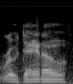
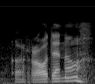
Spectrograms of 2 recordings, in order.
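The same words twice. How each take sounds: First: The R is said plain, not rolled. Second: The R is rolled with a trill. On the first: The speaker calls it wrong. "I apologize if I'm mispronouncing his last name" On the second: The speaker calls it right. "So I have to roll the R's"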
